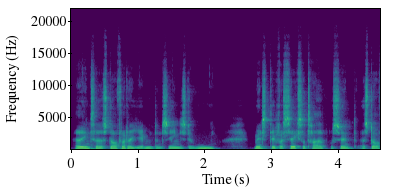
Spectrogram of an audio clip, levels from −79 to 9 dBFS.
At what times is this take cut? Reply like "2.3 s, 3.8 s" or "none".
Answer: none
